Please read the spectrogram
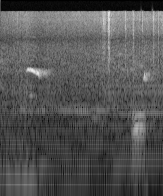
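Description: Electric backpack sprayer's pump motor switching on and running with a steady electric hum as it sprays from the wand.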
